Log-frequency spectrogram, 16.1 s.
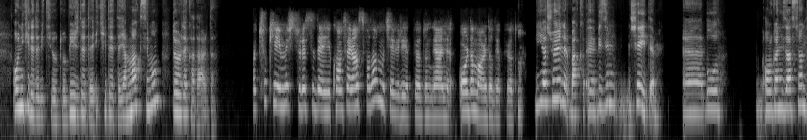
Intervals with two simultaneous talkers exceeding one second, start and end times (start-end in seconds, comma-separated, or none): none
